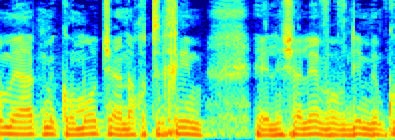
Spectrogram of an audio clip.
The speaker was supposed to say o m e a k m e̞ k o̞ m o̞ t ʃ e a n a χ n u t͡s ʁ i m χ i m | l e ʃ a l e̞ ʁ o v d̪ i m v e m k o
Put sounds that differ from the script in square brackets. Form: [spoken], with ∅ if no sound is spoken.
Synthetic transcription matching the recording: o m e a [t] m e̞ k o̞ m o̞ t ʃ e a n a χ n u t͡s ʁ i [∅] χ i m | l e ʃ a l e̞ [v] o v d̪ i m [b] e m k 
